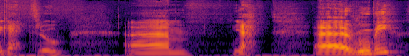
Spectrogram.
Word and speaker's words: RWBY: through um yeah uh Ruby I always promised this wrong RWBY I used to pronounce it w r b y but it's Ruby okay now this is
